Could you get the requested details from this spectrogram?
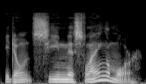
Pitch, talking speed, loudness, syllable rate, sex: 120 Hz, 205 wpm, -15 LUFS, 5.4 syllables/s, male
